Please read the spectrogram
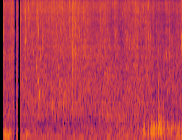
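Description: Wind rumbling on a phone microphone over the soft wash of small waves lapping on a sandy shore, louder for a moment at the very start.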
